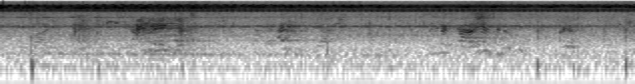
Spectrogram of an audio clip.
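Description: Faint, distant voices in short snatches over a steady high-pitched hiss, with a few soft low knocks.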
